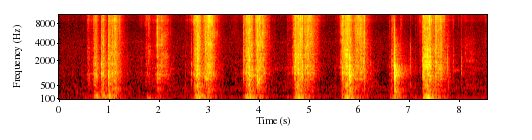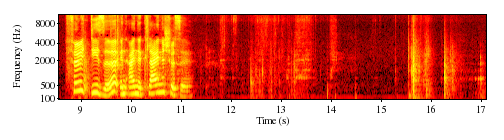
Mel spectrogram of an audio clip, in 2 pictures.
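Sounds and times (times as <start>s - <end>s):
knife chopping washed, trimmed spring onions into half-centimetre-thick rings: 0.6s - 7.8s
speech: 8.8s - 11.3s.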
